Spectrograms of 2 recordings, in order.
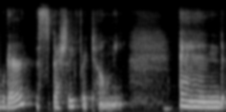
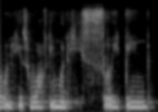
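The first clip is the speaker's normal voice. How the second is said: ordinary talk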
